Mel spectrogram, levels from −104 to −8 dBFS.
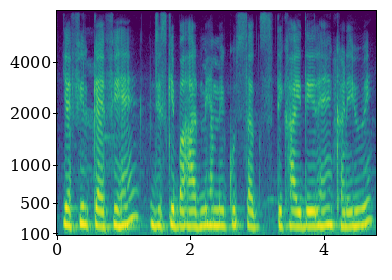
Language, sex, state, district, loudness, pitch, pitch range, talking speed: Hindi, female, Chhattisgarh, Raipur, -16 LUFS, 205 Hz, 195-220 Hz, 200 wpm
